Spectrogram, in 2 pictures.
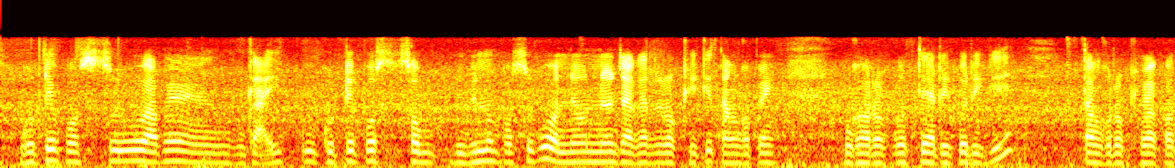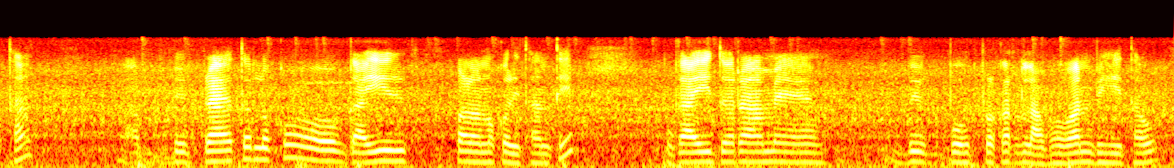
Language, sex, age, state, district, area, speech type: Odia, female, 30-45, Odisha, Sundergarh, urban, spontaneous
